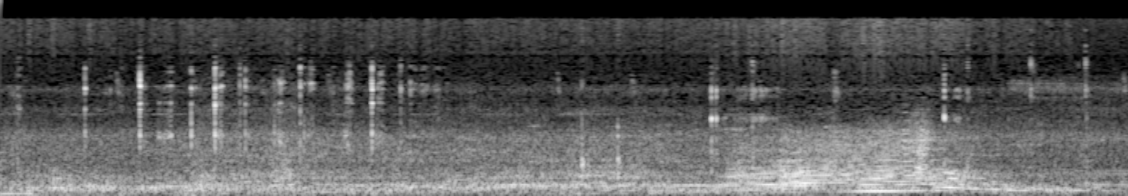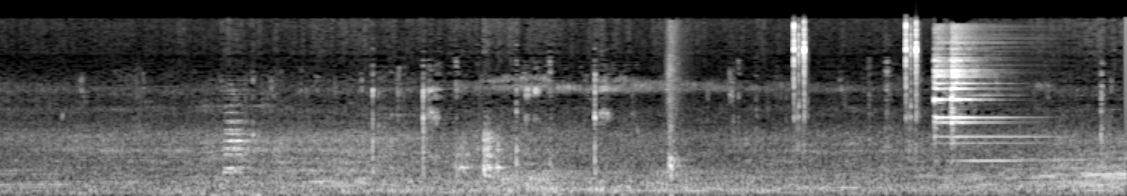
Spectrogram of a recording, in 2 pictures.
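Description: A spoon and fork clink against a plastic bowl.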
